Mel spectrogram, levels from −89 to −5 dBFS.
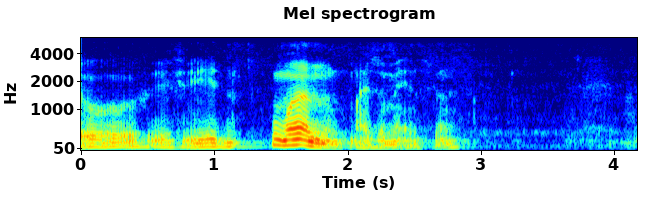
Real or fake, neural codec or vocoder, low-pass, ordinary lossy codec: fake; codec, 16 kHz, 16 kbps, FunCodec, trained on LibriTTS, 50 frames a second; 5.4 kHz; none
